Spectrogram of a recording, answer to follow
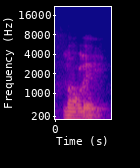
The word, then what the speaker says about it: Lenglet: I would say that Lenglet, I don't know how to say it properly, Lenglet, he was at Barcelona, French international. Longley.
